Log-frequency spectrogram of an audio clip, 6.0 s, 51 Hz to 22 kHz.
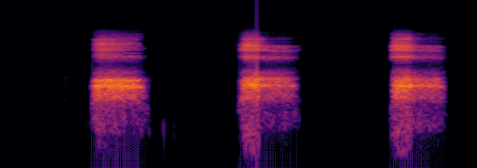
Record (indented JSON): {
  "exhalation_length": "6.0 s",
  "exhalation_amplitude": 23752,
  "exhalation_signal_mean_std_ratio": 0.44,
  "survey_phase": "beta (2021-08-13 to 2022-03-07)",
  "age": "18-44",
  "gender": "Male",
  "wearing_mask": "No",
  "symptom_cough_any": true,
  "symptom_runny_or_blocked_nose": true,
  "symptom_fatigue": true,
  "symptom_headache": true,
  "smoker_status": "Never smoked",
  "respiratory_condition_asthma": false,
  "respiratory_condition_other": false,
  "recruitment_source": "Test and Trace",
  "submission_delay": "2 days",
  "covid_test_result": "Positive",
  "covid_test_method": "RT-qPCR",
  "covid_ct_value": 14.8,
  "covid_ct_gene": "ORF1ab gene"
}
